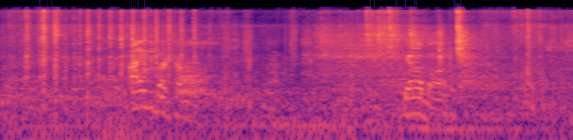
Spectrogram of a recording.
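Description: Soft cooing from a loft of prize pigeons, several birds all the same colour, heard under someone talking nearby, with a few light wing flutters.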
